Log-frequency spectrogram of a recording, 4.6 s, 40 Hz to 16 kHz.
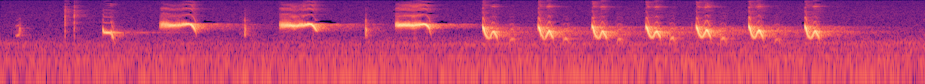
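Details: Thrush nightingale singing at night in Kiili parish, Estonia, 8 May 2020, about four to five metres away: thin rising whistles, then a run of about eight sharp, descending notes repeated roughly every quarter second.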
